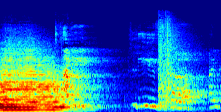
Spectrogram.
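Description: Wind band holding a full chord over a steady low brass note, released about a second and a half in and dying away to near silence; the band comes back in softly just after, with one sharp percussive hit about three seconds in.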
